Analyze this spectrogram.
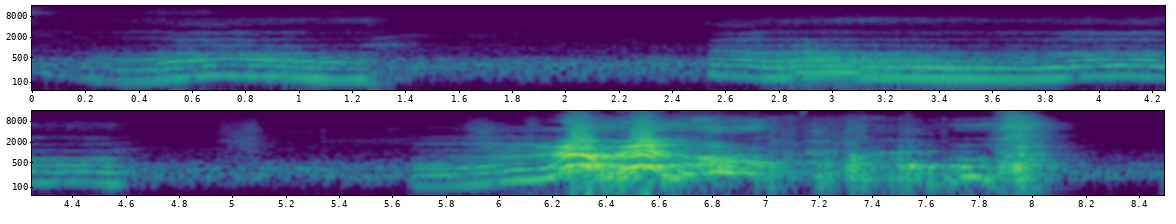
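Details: A pet dog whose barking brings on sneezing fits: two drawn-out, wavering tonal whines or growls, each about two seconds long, followed by a burst of harsh, noisy barks or sneezes near the end.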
